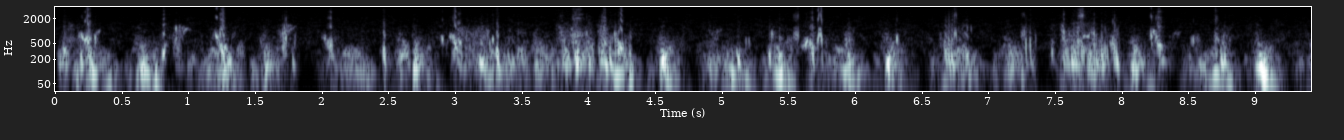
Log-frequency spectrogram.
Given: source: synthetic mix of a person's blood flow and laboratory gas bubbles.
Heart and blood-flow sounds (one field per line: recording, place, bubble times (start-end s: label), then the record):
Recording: Doppler ultrasound of blood flow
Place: precordium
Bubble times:
0.01-0.35 s: bubbles
0.79-1.03 s: bubbles
1.17-1.44 s: bubbles
1.67-1.83 s: bubbles
2.00-2.14 s: bubbles
2.43-2.52 s: bubbles
2.88-3.56 s: bubbles
3.75-4.36 s: bubbles
4.88-5.23 s: bubbles
5.33-5.79 s: bubbles
5.89-6.01 s: bubbles
6.29-6.35 s: bubbles
6.62-6.89 s: bubbles
7.24-7.36 s: bubbles
7.46-8.00 s: bubbles
8.20-8.45 s: bubbles
8.51-8.57 s: bubbles
8.68-8.84 s: bubbles
From the record:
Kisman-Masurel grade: 232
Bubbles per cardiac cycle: several, 3 to 8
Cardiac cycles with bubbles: 50 to 99%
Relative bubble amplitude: moderate (0.250 to 0.450)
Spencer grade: 3 (all of the cardiac periods contain showers or single bubble signals, but not dominating or overriding the cardiac motion signals)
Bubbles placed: only in the low amplitude regions of the cardiac cycle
